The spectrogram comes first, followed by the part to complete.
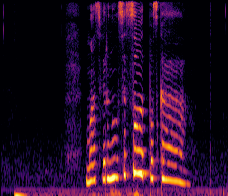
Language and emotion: Russian, positive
